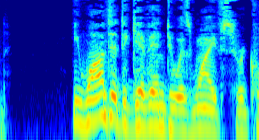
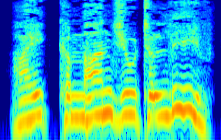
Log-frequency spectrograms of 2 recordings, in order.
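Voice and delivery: loud, slow, higher-pitched command; raised voice of a desperate command; trembling order; 7 semitones higher, 6 dB louder, slower than usual. A narrator's reading. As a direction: order them out, drawn out and forceful. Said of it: "ordered in a trembling voice".

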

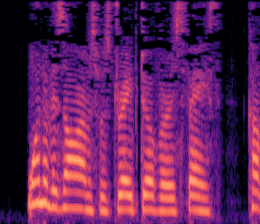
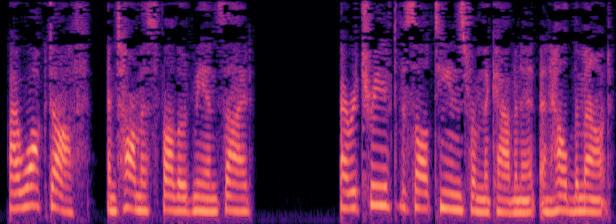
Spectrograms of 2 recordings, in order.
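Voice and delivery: plain reading voice

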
